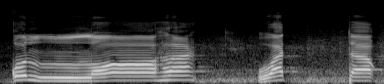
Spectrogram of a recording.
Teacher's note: वत्तक़ुल्लाह, वाव ता ज़बर वत, ता ज़बर ता, वत्ता। लफ्ज़ अल्लाह से पहले क़ाफ पर पेश है तो लफ्ज़ अल्लाह को मोटा करेंगे। क़ुल्लाह, वाव को नहीं पढ़ना, क़ाफ के बाद डायरेक्ट लफ्ज़ अल्लाह पढ़ेंगे।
